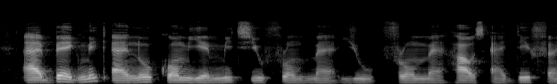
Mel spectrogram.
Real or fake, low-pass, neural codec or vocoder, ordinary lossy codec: real; none; none; none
